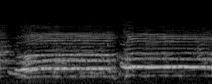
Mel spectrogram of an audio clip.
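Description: Women singing into a microphone, led by one woman, holding two long notes, the second one higher and starting a little past halfway.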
